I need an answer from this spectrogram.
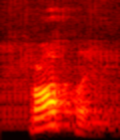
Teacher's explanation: when we divide this into 3 syllables, the first syllable is stressed. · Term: word stress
